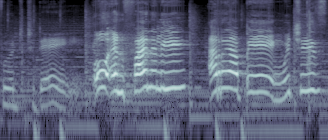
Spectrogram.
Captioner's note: speaks foreign language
